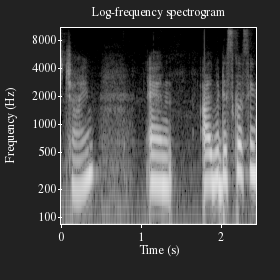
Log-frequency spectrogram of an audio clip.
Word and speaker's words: QIIME: So it is written as QIME, pronounced as Chime.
